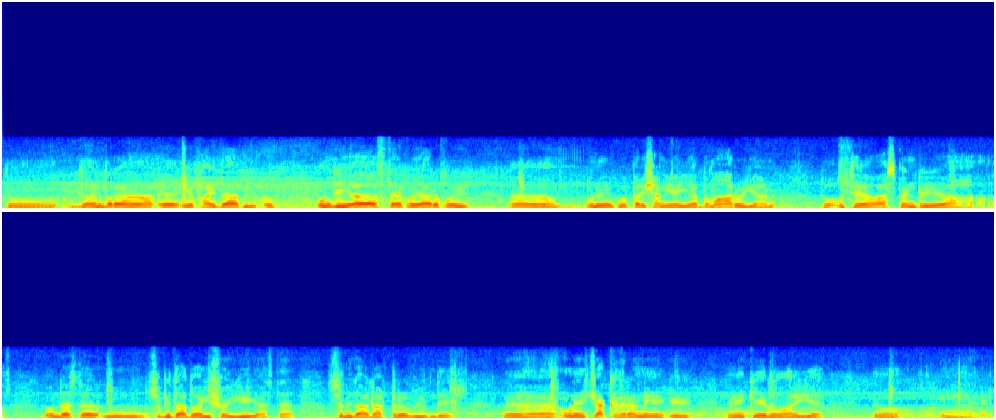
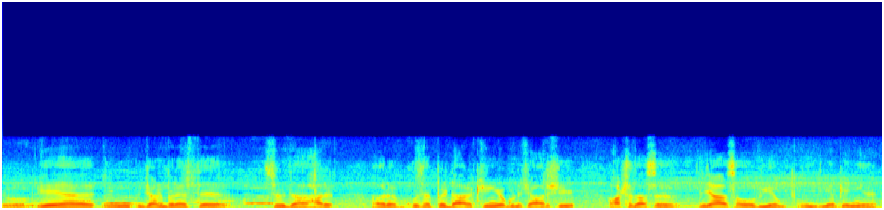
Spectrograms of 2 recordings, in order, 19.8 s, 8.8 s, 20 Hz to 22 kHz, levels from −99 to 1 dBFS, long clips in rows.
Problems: constant background noise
